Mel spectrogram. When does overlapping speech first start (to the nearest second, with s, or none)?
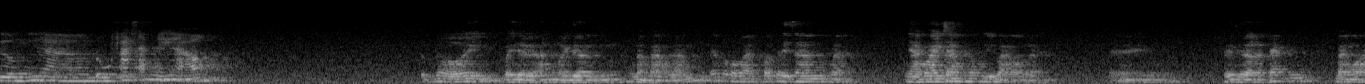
none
